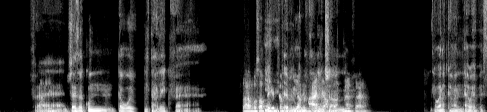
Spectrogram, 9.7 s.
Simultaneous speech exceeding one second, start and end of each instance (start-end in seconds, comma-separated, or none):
5.3-7.0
